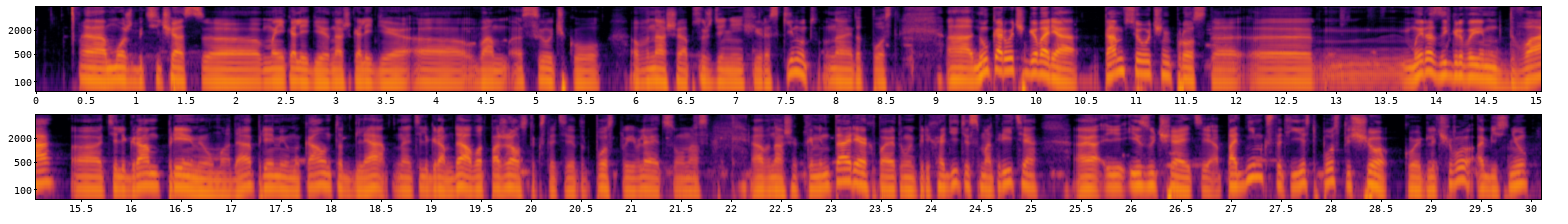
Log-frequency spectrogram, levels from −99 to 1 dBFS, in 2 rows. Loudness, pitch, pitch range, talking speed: -31 LUFS, 105 Hz, 100-125 Hz, 135 wpm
